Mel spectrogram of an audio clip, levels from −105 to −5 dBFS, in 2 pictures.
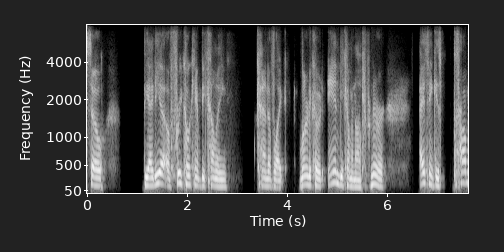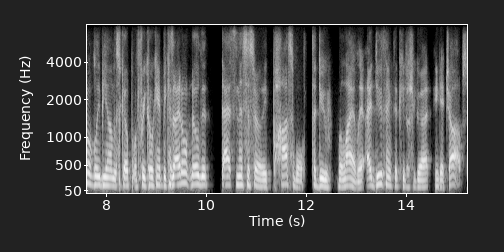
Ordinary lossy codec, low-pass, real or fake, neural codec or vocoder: Opus, 32 kbps; 7.2 kHz; fake; codec, 16 kHz, 2 kbps, X-Codec, HuBERT features, trained on general audio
